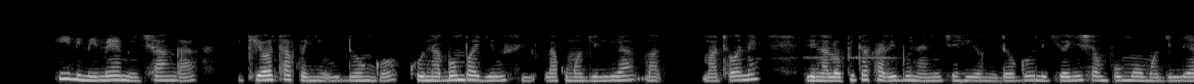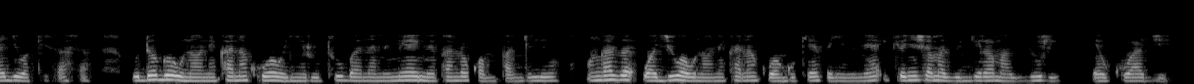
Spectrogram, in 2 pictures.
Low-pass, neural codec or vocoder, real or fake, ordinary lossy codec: 7.2 kHz; vocoder, 44.1 kHz, 128 mel bands every 256 samples, BigVGAN v2; fake; AAC, 16 kbps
